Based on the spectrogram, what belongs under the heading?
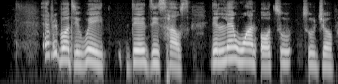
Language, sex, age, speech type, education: Nigerian Pidgin, female, 30-45, spontaneous, tertiary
